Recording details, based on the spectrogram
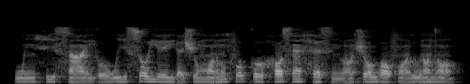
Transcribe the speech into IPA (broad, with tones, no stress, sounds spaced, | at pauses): w ĩ˨ h i˧ s ã˨ j o˨ w i˨˦ s o˦ j e˧ j ɛ˨ ʃ o˧ m ɔ̃˧ ɾ ũ˦ f o˦ k o˧ h ɔ˦ s ɛ̃˦ h ɛ˦˨ s ĩ˨ l ɔ̃˨˦ ʃ ɔ˦ w ɔ˦˨ f ɔ̃˧ l u˧ ɾ ɔ̃˦ d ɔ̃˦˨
